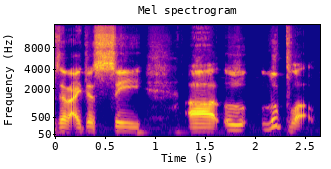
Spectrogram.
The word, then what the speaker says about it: Luplow: they already had um and uh uh jordan liplow was that how you pronounce his name i was that's one of those names that i just see uh luplow right i'm not saying that wrong no yeah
